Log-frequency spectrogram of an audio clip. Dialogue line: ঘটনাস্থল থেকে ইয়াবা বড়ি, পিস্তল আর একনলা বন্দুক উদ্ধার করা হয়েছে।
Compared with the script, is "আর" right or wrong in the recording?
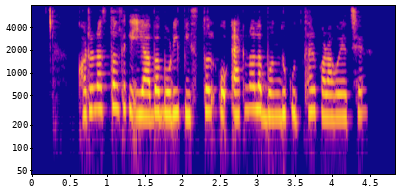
wrong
